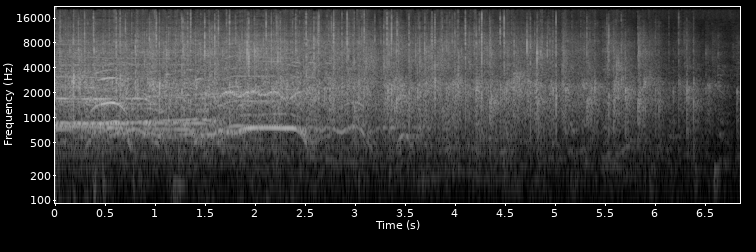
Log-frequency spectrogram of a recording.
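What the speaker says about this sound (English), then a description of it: "keep a big round of applause" Applause from the audience at a storytelling event, a broad clapping wash that starts strong and gradually tapers, with a few tonal cheers or voices mixed in near the start.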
